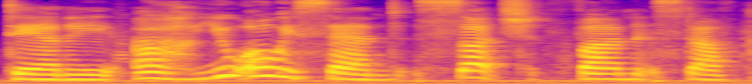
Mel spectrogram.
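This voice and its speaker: A woman's voice: mid-range voice, lively intonation, slow. A woman hosting a craft club livestream, chatting casually and reading viewer messages with enthusiasm, sounding slightly congested. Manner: chatty, enthusiastic, frequent restarts and fillers.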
